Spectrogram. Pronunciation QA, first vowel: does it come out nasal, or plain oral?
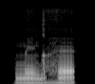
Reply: nasal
